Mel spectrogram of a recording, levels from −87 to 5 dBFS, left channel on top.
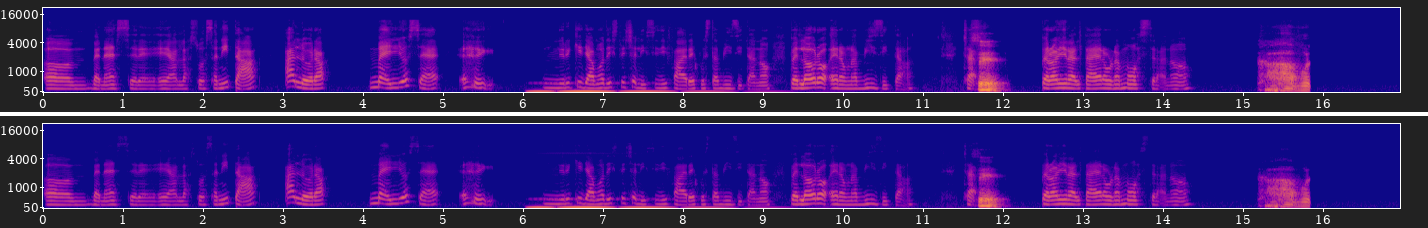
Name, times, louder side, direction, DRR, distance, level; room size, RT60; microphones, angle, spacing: voice 1, 0.0-2.7 3.0-3.6 4.1-5.6 6.2-10.9 11.2-11.7 12.5-14.4, left 3 dB, 65° left, 4.1 m, -40 dB
sound 1, 6.0-8.6 8.9-9.1, right 1 dB, 50° right, 1.7 m, -35 dB
voice 2, 15.2-15.8, left 5 dB, 85° left, 0.5 m, -26 dB
head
